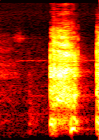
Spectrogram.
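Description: Two sharp coughs from a man in an indoor lecture, close and loud, the second cut off at the end.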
